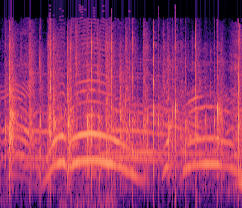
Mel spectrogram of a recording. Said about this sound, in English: We waited. We went to clap, but then you were like, no, hang on.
